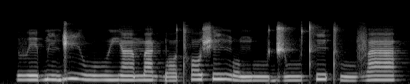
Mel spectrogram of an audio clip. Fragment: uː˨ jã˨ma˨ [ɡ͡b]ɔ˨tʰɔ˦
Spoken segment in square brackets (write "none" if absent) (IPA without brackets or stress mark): ɡ͡b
